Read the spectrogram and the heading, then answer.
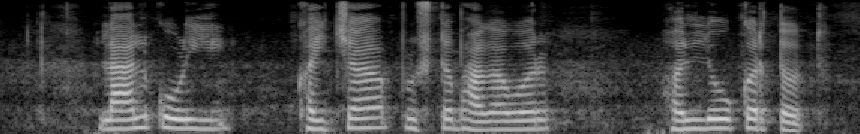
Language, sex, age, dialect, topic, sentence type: Marathi, female, 31-35, Southern Konkan, agriculture, question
